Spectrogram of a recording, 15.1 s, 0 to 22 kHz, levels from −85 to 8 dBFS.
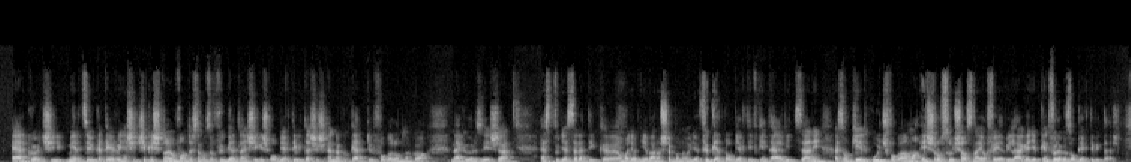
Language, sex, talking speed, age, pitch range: Hungarian, male, 170 wpm, 30-49, 95-130 Hz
